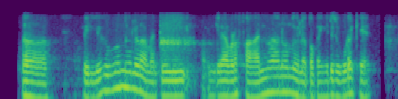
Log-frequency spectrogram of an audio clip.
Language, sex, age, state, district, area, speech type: Malayalam, male, 18-30, Kerala, Idukki, rural, conversation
